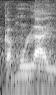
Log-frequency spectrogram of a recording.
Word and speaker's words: Kamoulaye: Professeur Kamoulaye, vous savez, je voulais prononcer en Tchiluba Kamoulaye.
